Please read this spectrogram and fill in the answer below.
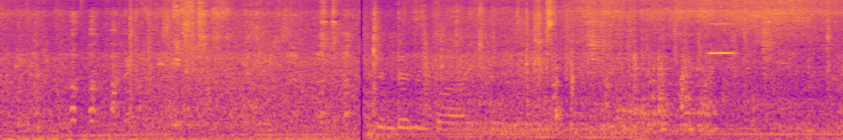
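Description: Steady low hum of a bus engine heard from inside the cabin, with indistinct voices over it. The sound drops out for an instant about halfway through.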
